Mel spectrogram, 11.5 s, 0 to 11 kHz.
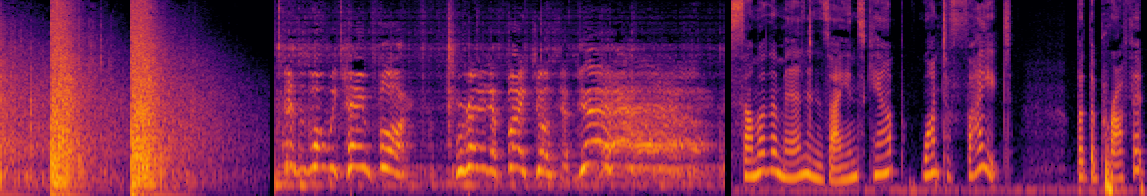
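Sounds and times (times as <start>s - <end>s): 
gunshots with rolling echo: 0.0s - 2.5s
speech: 2.8s - 6.5s, 7.4s - 10.2s, 10.8s - 11.4s.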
